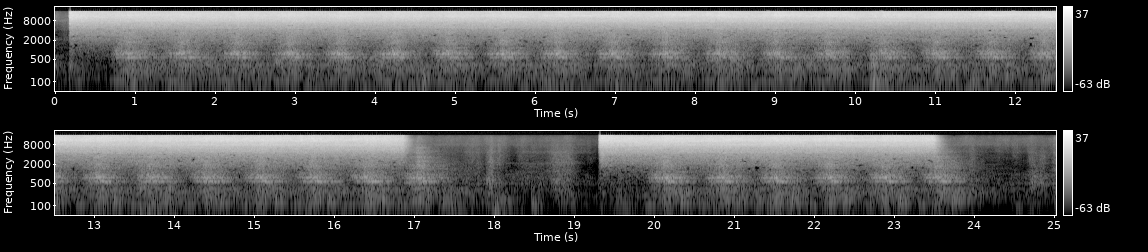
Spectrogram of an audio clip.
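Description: Graco airless paint sprayer spraying through its tip: a loud, steady hiss with a regular pulsing under it. The spray cuts off about two-thirds of the way through, starts again a couple of seconds later, and stops just before the end as the trigger is released.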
